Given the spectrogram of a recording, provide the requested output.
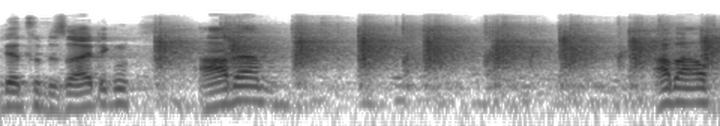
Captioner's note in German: Beifall bei der FDP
